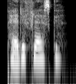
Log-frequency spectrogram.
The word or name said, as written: patteflaske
